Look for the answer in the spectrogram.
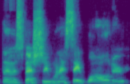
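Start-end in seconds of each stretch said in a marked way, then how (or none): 1.3-1.9 "Wilder" in a Kentucky accent. Shown as a demonstration. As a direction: say "Wilder" with your own Kentucky twang. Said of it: "I do have a little bit of, like, an accent".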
